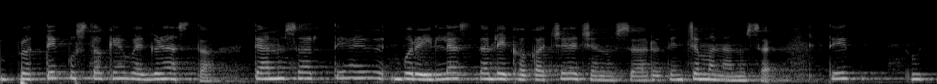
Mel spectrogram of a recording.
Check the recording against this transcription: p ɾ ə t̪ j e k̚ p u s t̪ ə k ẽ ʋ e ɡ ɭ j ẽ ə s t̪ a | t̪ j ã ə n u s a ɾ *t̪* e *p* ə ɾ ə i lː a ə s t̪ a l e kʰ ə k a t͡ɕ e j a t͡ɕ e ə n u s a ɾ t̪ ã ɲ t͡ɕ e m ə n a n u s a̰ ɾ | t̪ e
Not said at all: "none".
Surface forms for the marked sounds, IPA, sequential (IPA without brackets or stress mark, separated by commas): t̪, b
